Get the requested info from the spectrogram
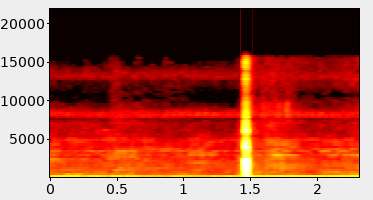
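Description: A golf club striking a ball off grass: one sharp click about one and a half seconds in, over soft background music.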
